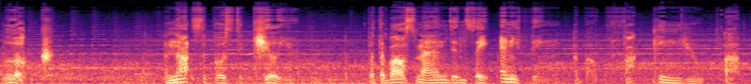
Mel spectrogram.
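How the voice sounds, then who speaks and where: A man's voice: mid-range voice, unhurried, vocal fry. An actor playing a cocky, threatening male agent in a game cutscene. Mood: taunting. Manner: taunting, threatening. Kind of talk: video game cutscene acting. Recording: loud game music behind voice.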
